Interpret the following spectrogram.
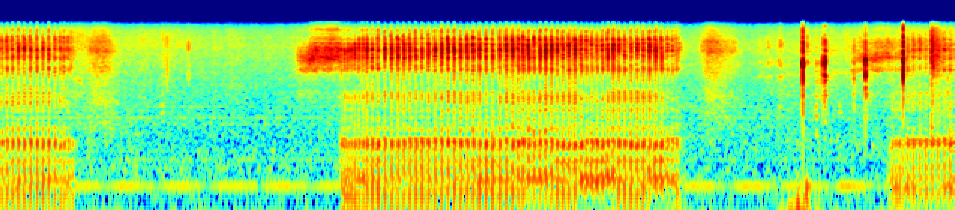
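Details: Loud, rattling, fluttering snores on each breath, with a few sharp clicks near the end, from a sleeping Mastiff rescue dog; heavy snoring of a large dog.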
